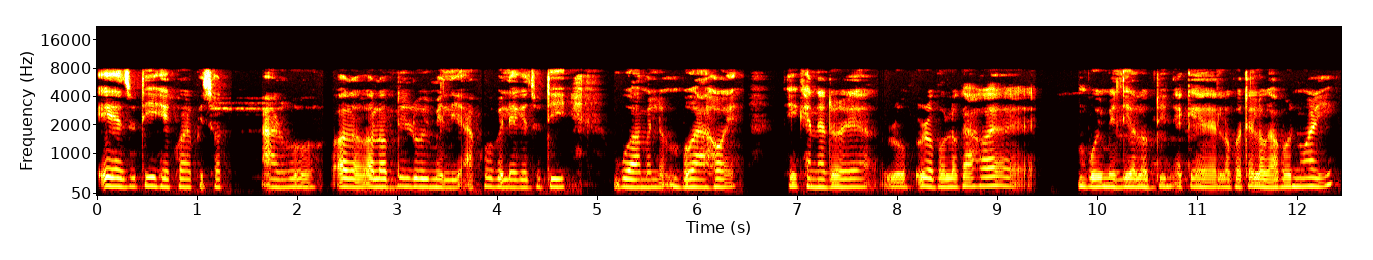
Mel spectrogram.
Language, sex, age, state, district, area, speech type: Assamese, female, 30-45, Assam, Sivasagar, urban, spontaneous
